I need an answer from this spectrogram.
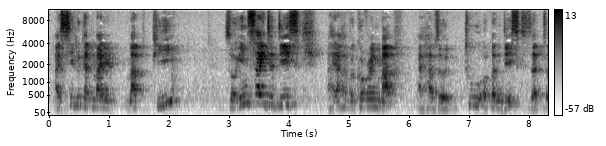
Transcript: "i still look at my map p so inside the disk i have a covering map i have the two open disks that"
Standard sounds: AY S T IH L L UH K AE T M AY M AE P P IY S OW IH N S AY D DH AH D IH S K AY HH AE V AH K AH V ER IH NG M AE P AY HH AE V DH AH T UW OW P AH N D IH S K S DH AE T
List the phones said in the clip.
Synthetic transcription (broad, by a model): AY S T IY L L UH K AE T M AY M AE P P IY S OW IH N S AY D DH AH D IH S K AY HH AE V AH K AH V ER IH NG M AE P AY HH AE V DH AH T UW OW P AH N D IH S K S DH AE T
